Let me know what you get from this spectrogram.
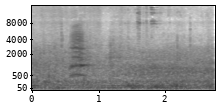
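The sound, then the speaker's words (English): A single harsh caw from a big raven rings out briefly over a steady outdoor background hiss, followed by quiet ambient noise with faint scattered chirps. “the big raven.”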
